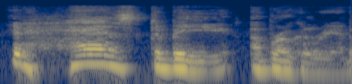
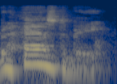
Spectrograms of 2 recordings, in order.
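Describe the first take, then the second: First: It has to be a broken rib, slowed and leaned on; slow insistence. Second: Much softer repeat of it has to be, trailing down; quiet echo. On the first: Telling viewers his own diagnosis, slow and insistent. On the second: Repeating his own diagnosis to viewers, softly to himself. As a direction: say it has to be to yourself, under the breath. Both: Real, not acted.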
